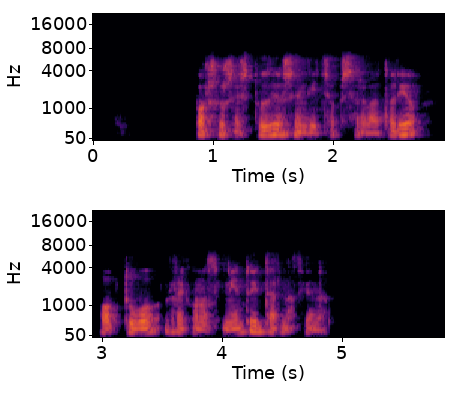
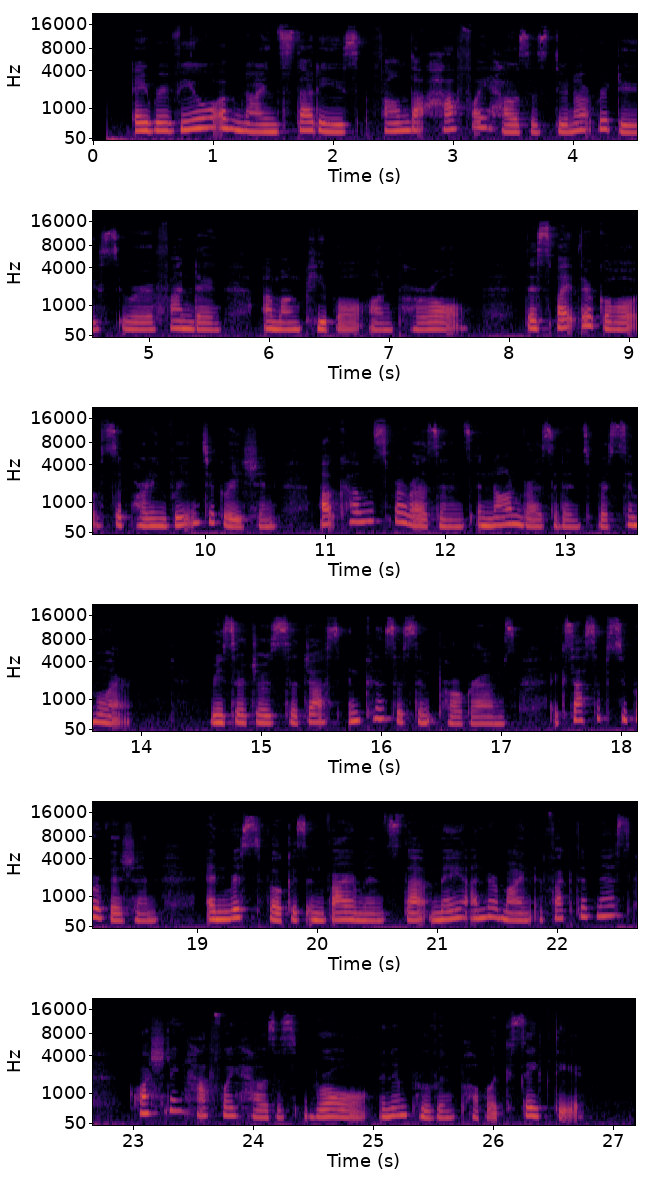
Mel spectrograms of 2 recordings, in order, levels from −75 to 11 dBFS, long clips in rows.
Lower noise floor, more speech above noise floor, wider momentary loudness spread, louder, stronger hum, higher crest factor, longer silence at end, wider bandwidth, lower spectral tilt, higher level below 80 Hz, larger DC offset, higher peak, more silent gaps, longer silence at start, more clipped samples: first, under -90 dBFS vs -60 dBFS; first, over 62 dB vs 26 dB; about the same, 9 LU vs 8 LU; first, -28 LUFS vs -34 LUFS; neither; about the same, 22 dB vs 18 dB; first, 0.95 s vs 0.45 s; second, 7.4 kHz vs 16 kHz; about the same, -5.5 dB/octave vs -5.5 dB/octave; second, -70 dBFS vs -62 dBFS; neither; first, -6 dBFS vs -16 dBFS; neither; first, 0.85 s vs 0.1 s; neither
